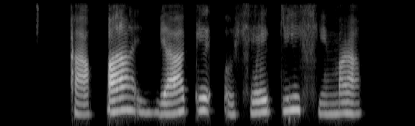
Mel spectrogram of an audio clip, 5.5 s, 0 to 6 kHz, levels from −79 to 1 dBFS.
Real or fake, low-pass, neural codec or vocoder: fake; 5.4 kHz; codec, 24 kHz, 1.5 kbps, HILCodec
